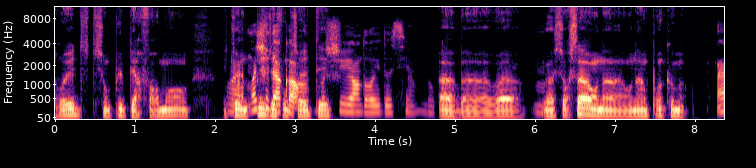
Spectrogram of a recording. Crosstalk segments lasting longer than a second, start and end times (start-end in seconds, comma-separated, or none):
2.1-3.5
